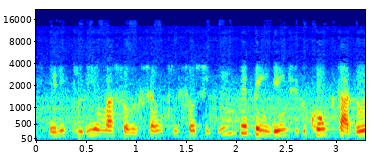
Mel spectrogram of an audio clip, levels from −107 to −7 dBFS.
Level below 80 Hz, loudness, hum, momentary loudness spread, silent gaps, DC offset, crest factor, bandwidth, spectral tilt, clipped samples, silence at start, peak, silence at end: -74 dBFS; -30 LUFS; none; 10 LU; none; under 0.1%; 18 dB; 8.8 kHz; -8 dB/octave; under 0.1%; 0.15 s; -10 dBFS; 0 s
